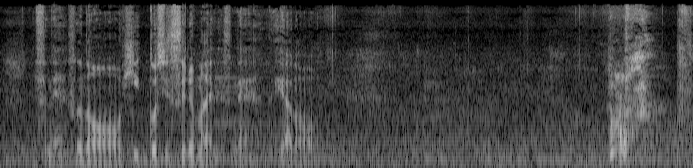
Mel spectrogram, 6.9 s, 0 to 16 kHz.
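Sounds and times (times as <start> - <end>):
steady outdoor hiss: 0.0 - 6.9
speech: 0.4 - 3.4, 6.1 - 6.6
person sneezing: 6.0 - 6.7.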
